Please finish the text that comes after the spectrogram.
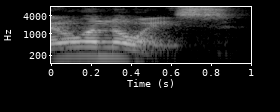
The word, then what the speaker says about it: Illinois: We pronounce it Illinois.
